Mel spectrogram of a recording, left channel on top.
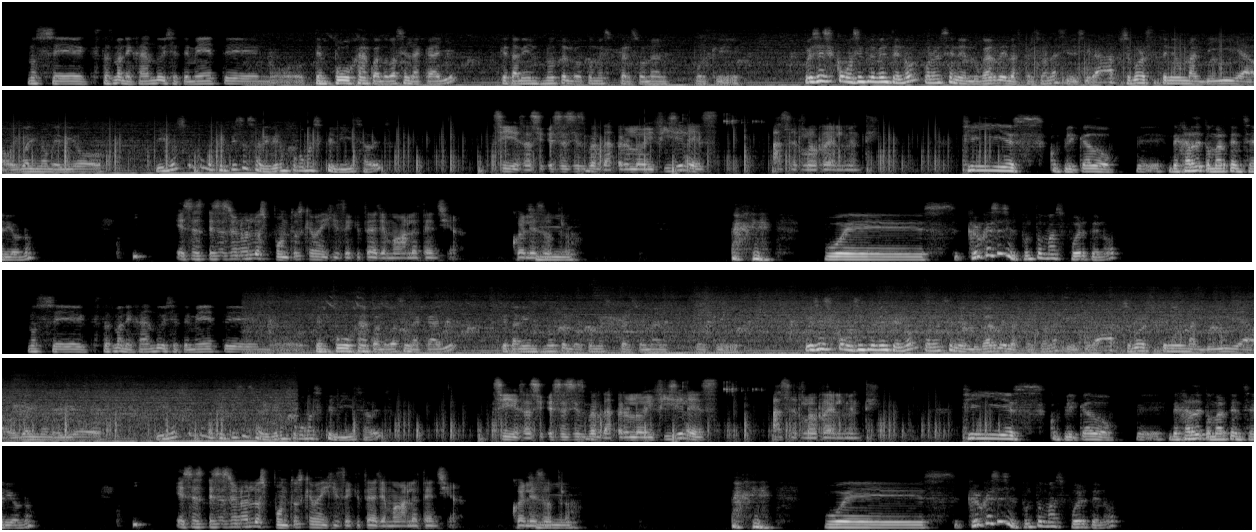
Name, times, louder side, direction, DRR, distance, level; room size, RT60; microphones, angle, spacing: voice 1, 0.3-4.5 5.0-7.4 8.0-13.5 14.1-16.3 18.3-18.4 22.1-25.3 30.3-30.8 32.3-33.0 33.3-36.2, left 2 dB, 25° left, 0.5 m, -25 dB
sound 1, 2.4-15.5, right 4 dB, 60° right, 0.3 m, -36 dB
sound 2, 9.8-22.6, equal, 65° left, 0.7 m, -38 dB
voice 2, 17.4-19.8 20.2-21.3 26.8-29.7 30.1-30.8, right 1 dB, 15° right, 0.6 m, -29 dB
4.0 x 2.0 x 2.5 m
head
